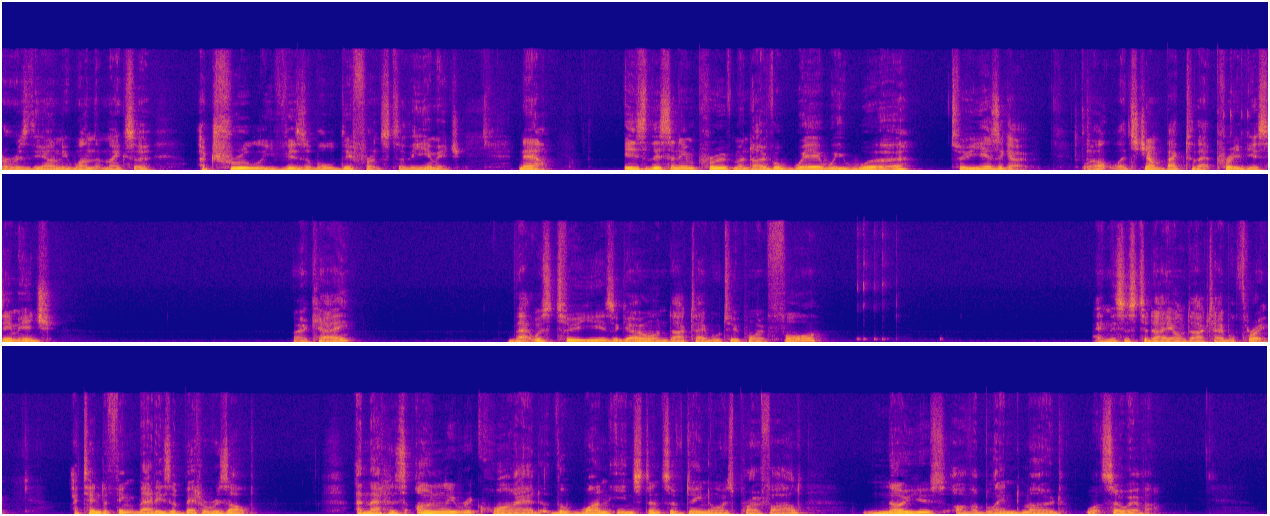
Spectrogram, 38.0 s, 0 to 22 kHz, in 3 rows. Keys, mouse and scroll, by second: 10.7 ctrl+f, 12.2 click, 12.6-14.4 middle drag, 14.4 click, 14.5-15.9 middle drag, 21.2 click.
